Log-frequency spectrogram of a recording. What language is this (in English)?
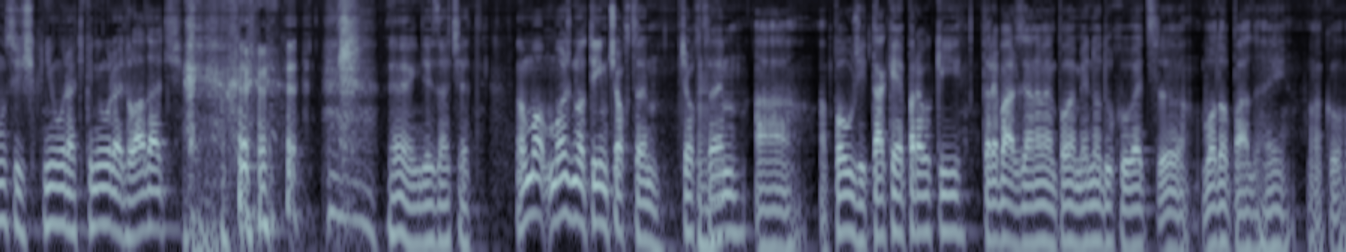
Slovak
